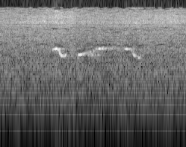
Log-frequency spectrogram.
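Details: Orange-headed thrush, kept as a cage bird, singing a relaxed ngeplong song meant to prompt silent birds: a short, clear phrase of a few whistled notes sliding downward, followed by brief chirps.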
